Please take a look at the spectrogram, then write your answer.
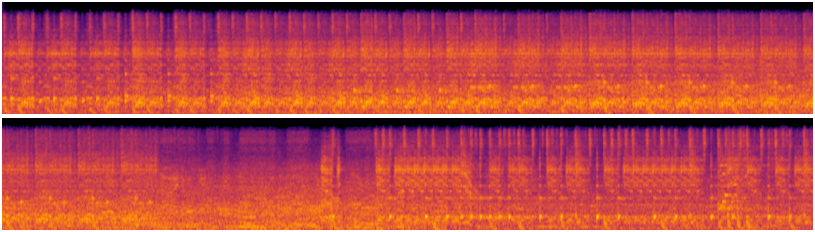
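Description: Dense electronic music with a Rane Sixty-Four DJ mixer's high-pass filter sweeping upward, the low end thinning out until only bright, hissy highs remain, then the full mix returns.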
